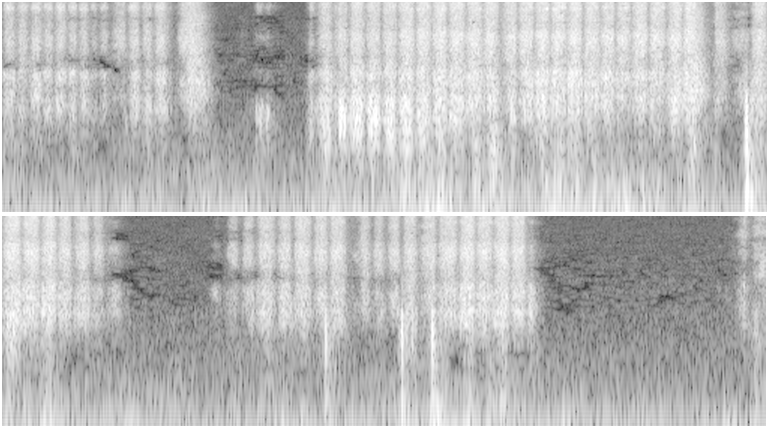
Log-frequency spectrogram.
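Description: A graphite pencil held at a low angle rubs broad shading strokes around the lips and chin of a drawing on a flat sheet of white drawing paper. It makes a bright, hissy scratching in long bursts of rapid back-and-forth strokes, separated by short quiet pauses.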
